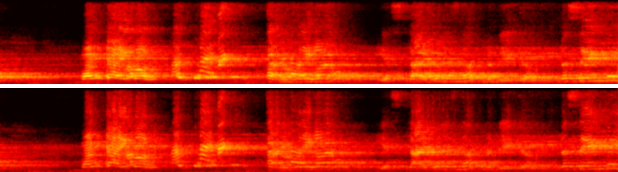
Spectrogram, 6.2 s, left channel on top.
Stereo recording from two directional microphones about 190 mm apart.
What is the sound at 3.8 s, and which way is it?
Music, 15° right (ahead or behind).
